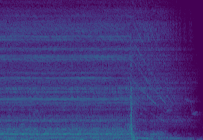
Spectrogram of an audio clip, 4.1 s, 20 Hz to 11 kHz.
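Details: Precision Matthews PM-25MV mill, new X-axis power feed at lowest speed, table run across and back then disengaged: smooth steady electric motor whine that cuts off and winds down; feed motor working normally.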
